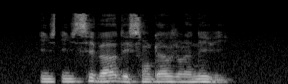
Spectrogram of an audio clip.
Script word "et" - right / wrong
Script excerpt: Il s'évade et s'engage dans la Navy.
right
